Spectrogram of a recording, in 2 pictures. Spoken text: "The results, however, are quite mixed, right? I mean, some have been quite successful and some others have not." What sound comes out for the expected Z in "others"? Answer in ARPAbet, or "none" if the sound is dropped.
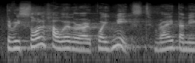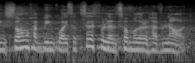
none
